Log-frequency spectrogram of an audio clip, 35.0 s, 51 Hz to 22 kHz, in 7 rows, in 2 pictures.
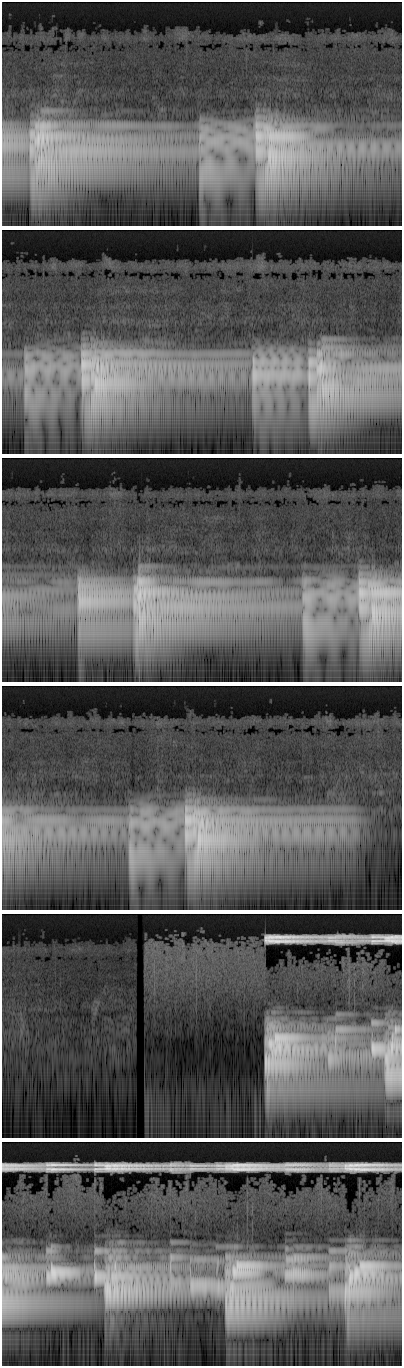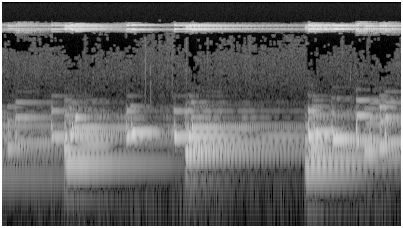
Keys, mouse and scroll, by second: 0.0-0.7 typing, 1.0 scroll down 1, 2.9 double click, 3.7-6.6 typing, 7.7 double click, 8.0-10.0 typing, 10.1 Return, 10.9-11.3 scroll down 1, 11.3 middle click, 12.6 scroll up 1, 14.1-14.5 scroll down 1, 14.5 middle click, 23.5 z, 23.9 scroll down 1.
